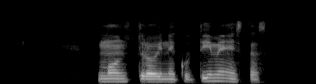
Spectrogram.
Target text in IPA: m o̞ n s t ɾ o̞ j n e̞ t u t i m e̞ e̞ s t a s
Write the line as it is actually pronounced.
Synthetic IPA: m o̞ n s t ɾ o̞ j n e̞ k u t i m e̞ e̞ s t a s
